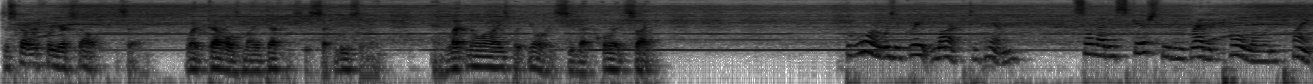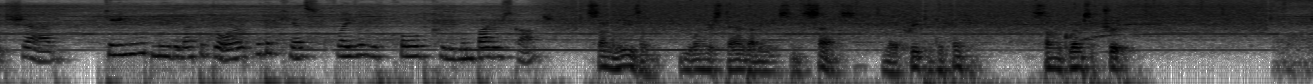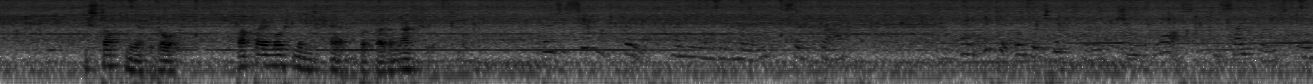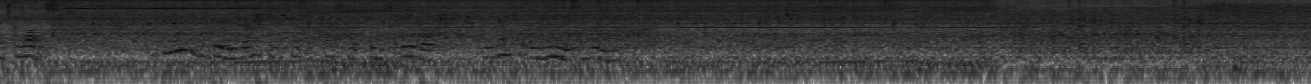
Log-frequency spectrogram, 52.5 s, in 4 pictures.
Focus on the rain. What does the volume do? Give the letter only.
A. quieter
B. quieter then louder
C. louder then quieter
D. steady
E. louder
D.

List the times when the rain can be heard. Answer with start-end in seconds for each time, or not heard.
18.4-52.4.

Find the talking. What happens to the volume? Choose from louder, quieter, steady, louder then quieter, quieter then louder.
quieter.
